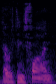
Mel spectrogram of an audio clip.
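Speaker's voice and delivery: normal talking voice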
